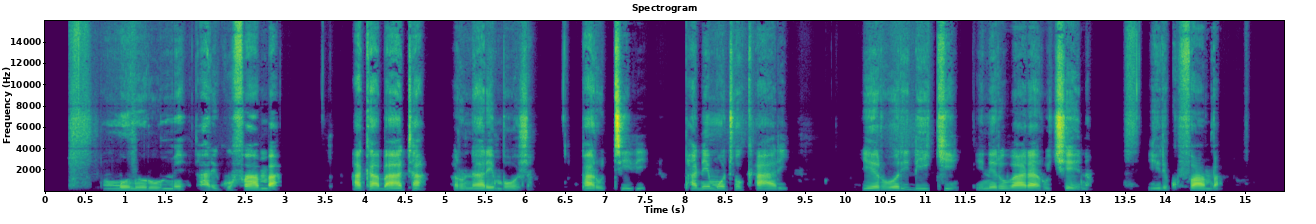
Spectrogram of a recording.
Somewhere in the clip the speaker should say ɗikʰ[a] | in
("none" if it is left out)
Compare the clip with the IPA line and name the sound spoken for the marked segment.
i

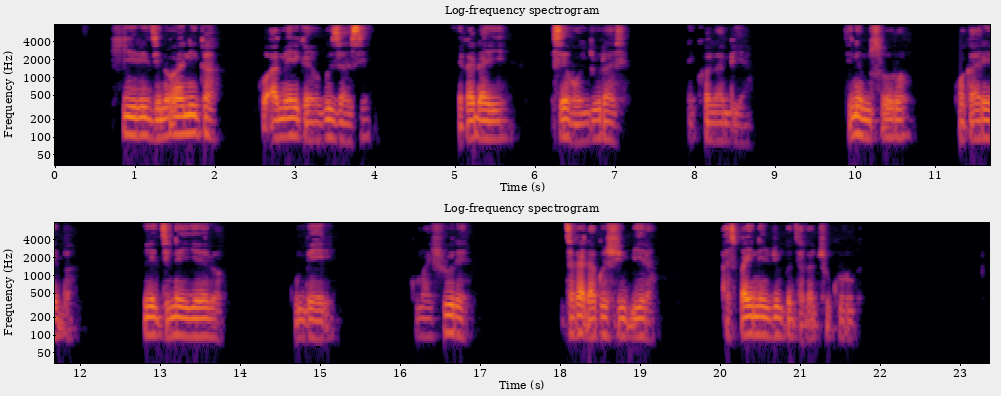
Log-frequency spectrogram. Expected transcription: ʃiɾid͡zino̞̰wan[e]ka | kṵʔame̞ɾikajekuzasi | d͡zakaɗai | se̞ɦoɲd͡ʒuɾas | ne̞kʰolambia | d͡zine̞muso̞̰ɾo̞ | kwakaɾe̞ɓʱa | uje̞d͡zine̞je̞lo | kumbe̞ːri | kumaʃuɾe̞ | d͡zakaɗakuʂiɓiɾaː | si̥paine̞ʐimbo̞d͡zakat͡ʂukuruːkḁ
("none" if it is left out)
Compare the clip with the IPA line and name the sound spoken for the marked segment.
i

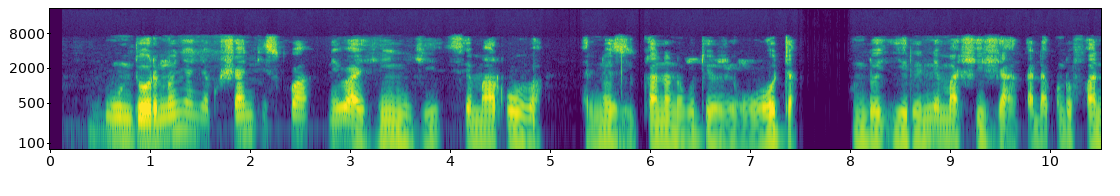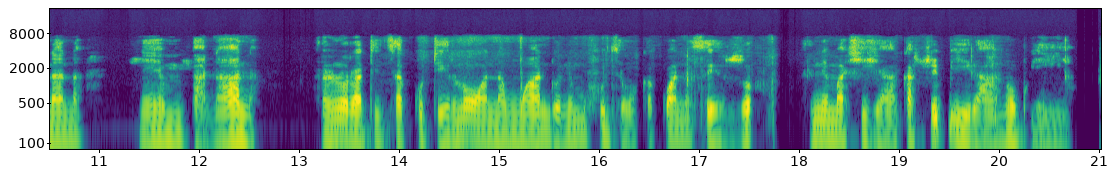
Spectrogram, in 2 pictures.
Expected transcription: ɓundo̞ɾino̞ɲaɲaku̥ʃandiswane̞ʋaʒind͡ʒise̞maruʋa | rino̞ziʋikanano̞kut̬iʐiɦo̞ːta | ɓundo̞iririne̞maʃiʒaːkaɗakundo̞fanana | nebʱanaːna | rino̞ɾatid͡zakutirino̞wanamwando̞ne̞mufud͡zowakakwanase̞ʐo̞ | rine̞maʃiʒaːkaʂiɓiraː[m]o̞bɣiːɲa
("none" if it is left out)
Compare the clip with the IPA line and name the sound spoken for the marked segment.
n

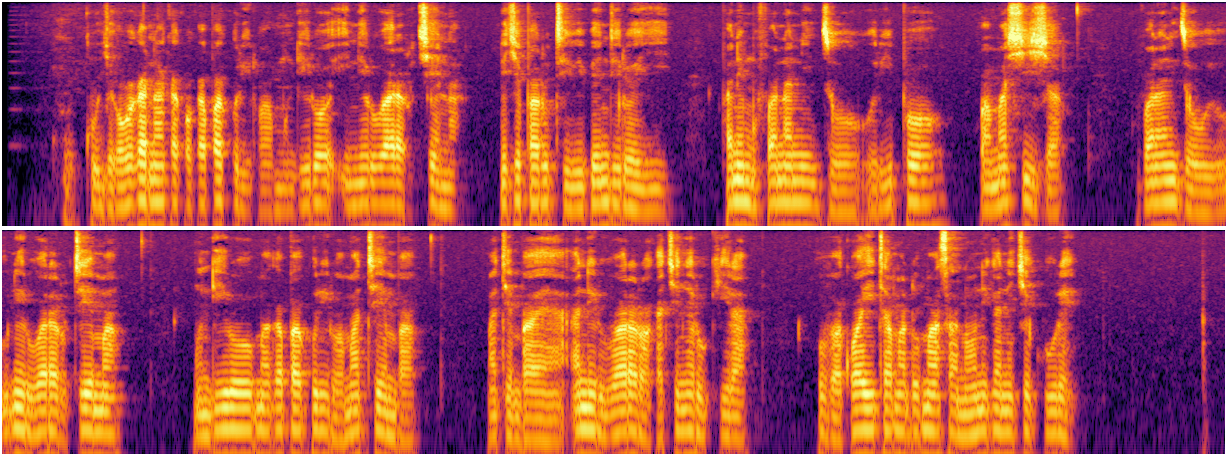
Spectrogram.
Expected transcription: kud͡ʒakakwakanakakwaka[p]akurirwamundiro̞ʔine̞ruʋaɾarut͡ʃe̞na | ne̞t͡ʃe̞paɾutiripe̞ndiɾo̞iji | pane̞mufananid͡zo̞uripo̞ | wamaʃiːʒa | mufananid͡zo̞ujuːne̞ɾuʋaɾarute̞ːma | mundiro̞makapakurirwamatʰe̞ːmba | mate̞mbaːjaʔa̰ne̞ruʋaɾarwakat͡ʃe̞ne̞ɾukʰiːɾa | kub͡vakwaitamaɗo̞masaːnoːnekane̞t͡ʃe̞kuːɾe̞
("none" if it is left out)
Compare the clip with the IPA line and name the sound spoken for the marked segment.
p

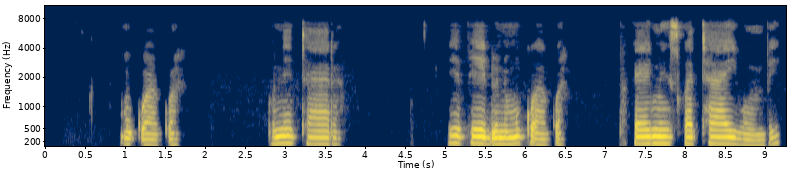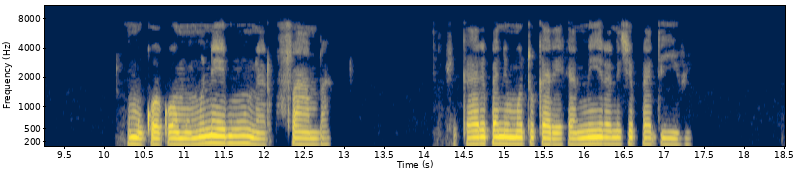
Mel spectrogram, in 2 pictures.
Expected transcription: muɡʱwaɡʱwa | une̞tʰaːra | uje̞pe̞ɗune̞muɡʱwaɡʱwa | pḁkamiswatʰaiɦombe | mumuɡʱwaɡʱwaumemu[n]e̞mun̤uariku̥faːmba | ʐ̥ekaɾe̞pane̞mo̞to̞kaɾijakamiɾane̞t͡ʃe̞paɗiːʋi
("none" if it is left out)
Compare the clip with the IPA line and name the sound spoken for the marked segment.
n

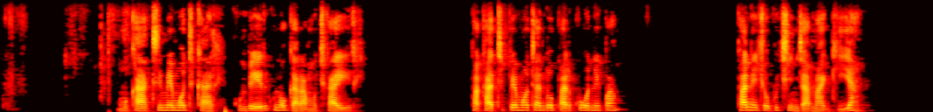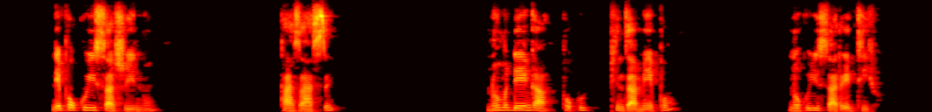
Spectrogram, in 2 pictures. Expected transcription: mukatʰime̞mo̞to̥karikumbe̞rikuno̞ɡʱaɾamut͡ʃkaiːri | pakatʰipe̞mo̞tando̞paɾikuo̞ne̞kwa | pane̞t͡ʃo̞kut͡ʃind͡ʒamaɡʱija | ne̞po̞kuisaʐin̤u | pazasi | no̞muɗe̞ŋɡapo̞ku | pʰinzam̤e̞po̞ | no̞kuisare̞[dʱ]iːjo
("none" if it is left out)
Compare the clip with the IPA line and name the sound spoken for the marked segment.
dʱ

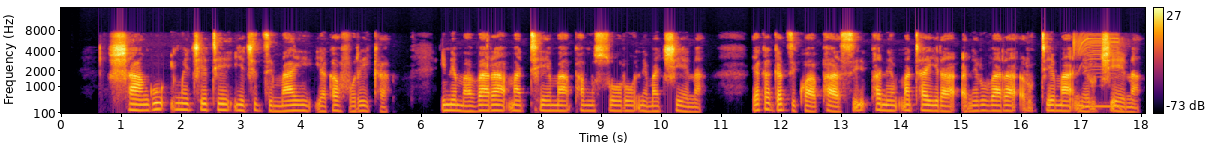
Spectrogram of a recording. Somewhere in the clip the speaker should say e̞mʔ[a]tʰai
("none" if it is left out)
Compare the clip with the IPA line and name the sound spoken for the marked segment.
a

